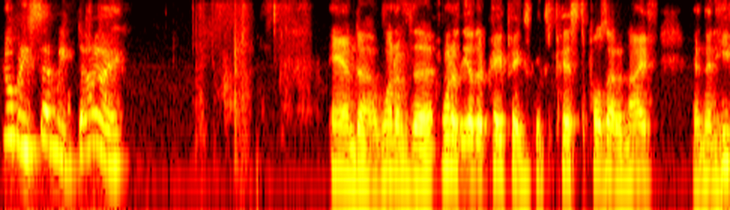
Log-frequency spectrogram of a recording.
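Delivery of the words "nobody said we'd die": high-pitched panicked outburst; mock freaked-out. Pay pig who just saw a killing, mock freaked out. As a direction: bail out in hammed-up terror.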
